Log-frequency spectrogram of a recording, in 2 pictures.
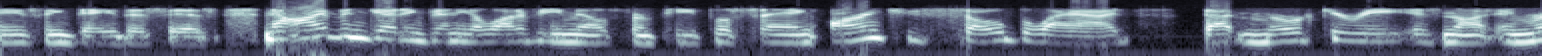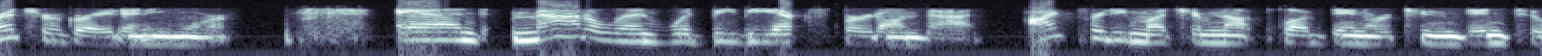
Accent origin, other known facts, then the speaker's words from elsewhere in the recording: New Jersey, United States; I'm from New Jersey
